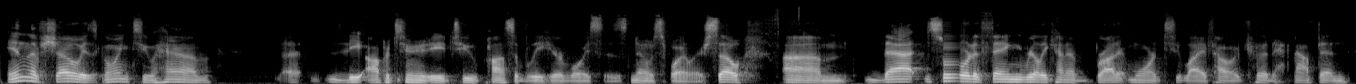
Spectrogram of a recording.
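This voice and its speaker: A man chatting casually as a guest, in a halting, reflective way. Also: sits low, darkish tone. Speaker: guest, table-read narrator. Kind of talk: casual chat.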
